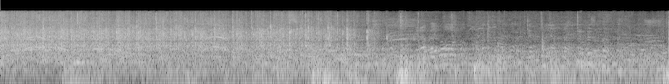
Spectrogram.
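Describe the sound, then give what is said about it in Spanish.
A large audience claps steadily in a dense wash of applause, loud at first and easing slightly in the second half, with some crowd voices mixed in. “Este aplauso se lo merecen los que están aquí, ¿verdad?”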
